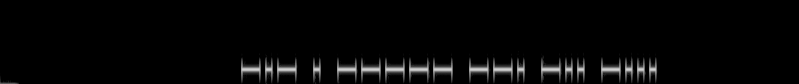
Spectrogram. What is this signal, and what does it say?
Morse code, heard as a keyed tone, about 20 wpm, 700 Hz. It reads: KE0GDB
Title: USA Call Signs - 6 Characters - 20wpm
